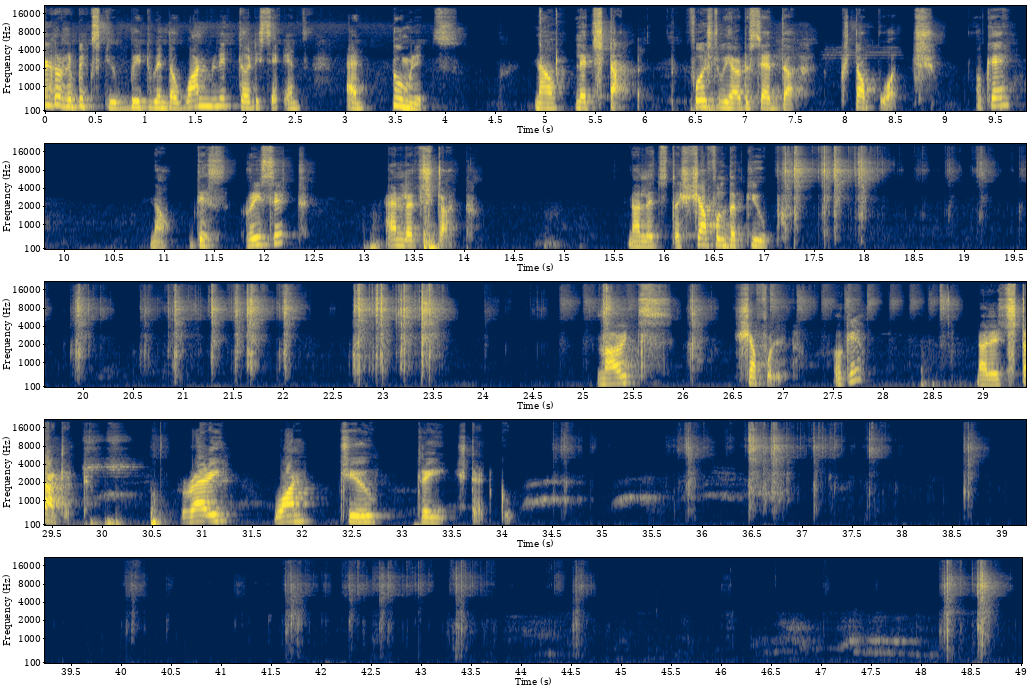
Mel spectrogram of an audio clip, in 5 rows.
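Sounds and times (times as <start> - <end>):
puzzle cube clicking as twisted: 17.1 - 28.0, 35.7 - 37.9, 38.6 - 38.8, 40.0 - 40.4, 41.6 - 44.8, 48.2 - 49.0.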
